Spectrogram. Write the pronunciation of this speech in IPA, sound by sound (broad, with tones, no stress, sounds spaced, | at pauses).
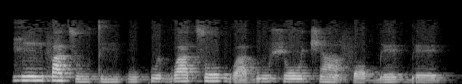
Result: ɣ ĩ˦ n f a˦ t͡s uː˨ t iː˨ p uː˨ kʷ e˦˨ ɡʷ a˦ t͡s o˦ ɡʷ a˨ ɓ u˦ ʃ oː˦ t͡ʃ ã˦˨ f ɔ˨ ɡ͡b e˦ ɡ͡b e˦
